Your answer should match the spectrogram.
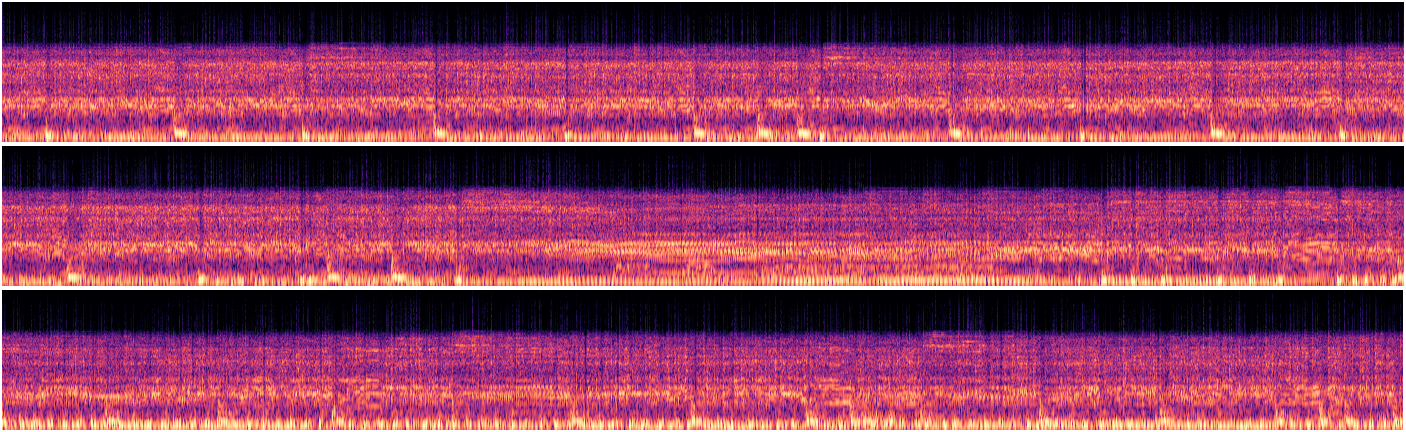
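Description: A metal-punk band playing live: loud electric guitar and a drum kit with crashing cymbals. The riff changes about halfway through.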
